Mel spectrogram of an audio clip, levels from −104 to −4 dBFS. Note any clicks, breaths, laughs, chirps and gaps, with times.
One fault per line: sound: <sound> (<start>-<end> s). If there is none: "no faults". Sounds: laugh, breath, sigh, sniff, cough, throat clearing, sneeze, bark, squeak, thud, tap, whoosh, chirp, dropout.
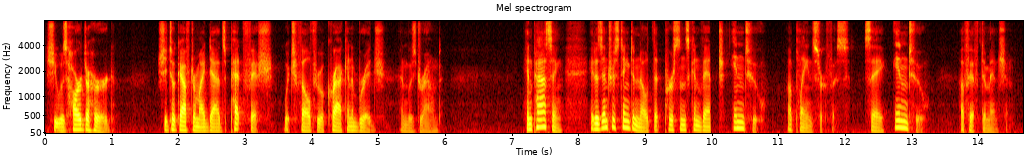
sound: dropout (10.0-10.1 s)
